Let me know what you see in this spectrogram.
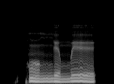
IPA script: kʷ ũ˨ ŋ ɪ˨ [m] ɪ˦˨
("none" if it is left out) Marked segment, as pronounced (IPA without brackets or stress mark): m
